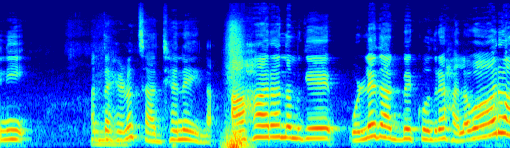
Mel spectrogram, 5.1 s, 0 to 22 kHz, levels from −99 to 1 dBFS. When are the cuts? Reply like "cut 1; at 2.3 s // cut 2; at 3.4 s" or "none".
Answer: cut 1; at 2.2 s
